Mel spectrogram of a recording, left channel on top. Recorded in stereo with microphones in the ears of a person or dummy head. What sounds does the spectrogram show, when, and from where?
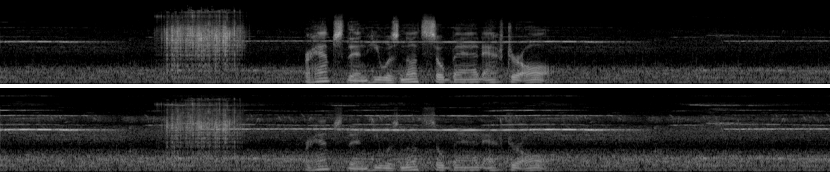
0.0 s a vehicle: 50° right (ahead or behind)
1.5 s crumpling: 25° left (ahead or behind)
3.0 s a man speaking: 45° left (ahead or behind)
